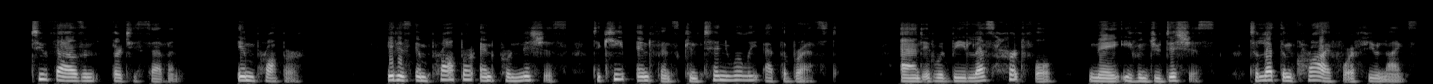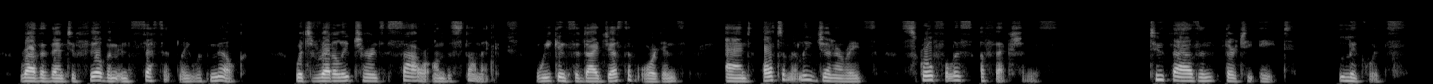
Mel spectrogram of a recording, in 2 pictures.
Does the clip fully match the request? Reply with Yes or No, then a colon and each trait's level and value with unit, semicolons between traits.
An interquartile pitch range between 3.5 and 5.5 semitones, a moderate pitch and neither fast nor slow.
No: average, 4.3 semitones; medium, 160 Hz; slow, 120 wpm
